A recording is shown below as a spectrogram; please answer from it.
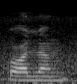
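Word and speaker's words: column: letter हो जाता है जैसे की ऑम कॉलम कंडेम डम हाइम तो इसमें क्या हमारा एम जो सॉरी एन जो था हमारा साइलेंट है एम के बाद एन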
